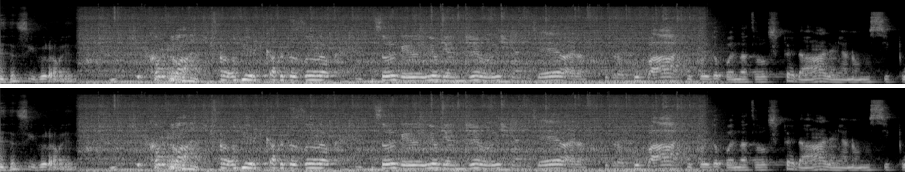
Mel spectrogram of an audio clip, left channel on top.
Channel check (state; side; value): identical; both; correlation 1.00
